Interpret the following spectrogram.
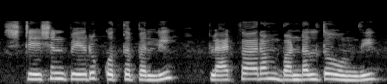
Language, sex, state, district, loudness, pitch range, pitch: Telugu, female, Telangana, Komaram Bheem, -12 LUFS, 215-255 Hz, 235 Hz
